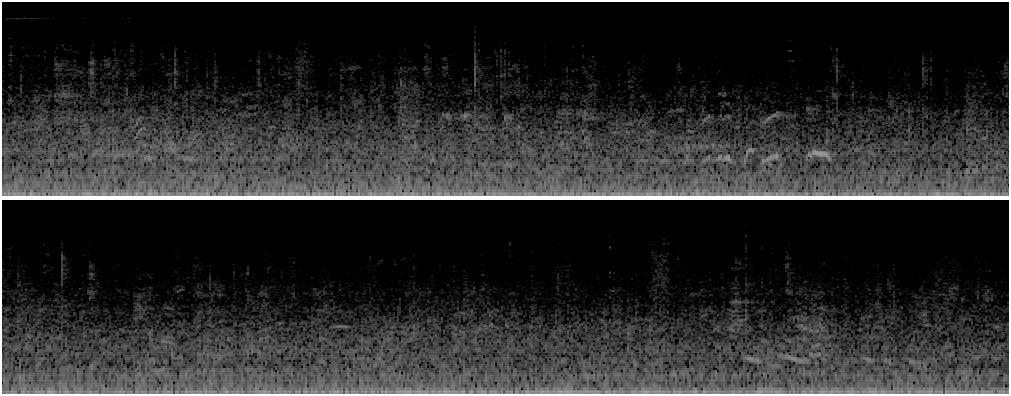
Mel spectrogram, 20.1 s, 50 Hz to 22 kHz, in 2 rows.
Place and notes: Brno, Lužánky - park ambience
18:31 Brno, Lužánky
(remote microphone: AOM5024/ IQAudio/ RasPi2)
Jihomoravský kraj, Jihovýchod, Česko, August 2021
